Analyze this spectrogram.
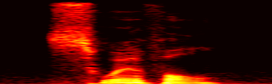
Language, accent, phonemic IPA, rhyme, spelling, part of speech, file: English, US, /ˈswɪvəl/, -ɪvəl, swivel, noun / verb, En-us-swivel.ogg
- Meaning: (noun) A piece, such as a ring or hook, attached to another piece by a pin, in such a manner as to permit rotation about the pin as an axis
